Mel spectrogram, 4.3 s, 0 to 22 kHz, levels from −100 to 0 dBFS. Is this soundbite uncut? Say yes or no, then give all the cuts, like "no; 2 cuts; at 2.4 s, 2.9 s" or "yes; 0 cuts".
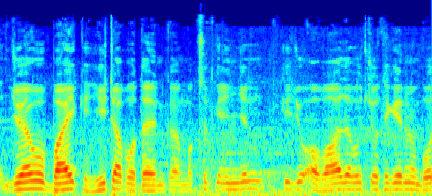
yes; 0 cuts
